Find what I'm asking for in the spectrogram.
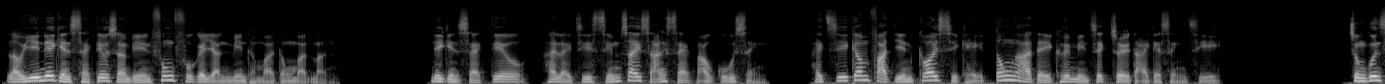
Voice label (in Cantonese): Can VO; audio guide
